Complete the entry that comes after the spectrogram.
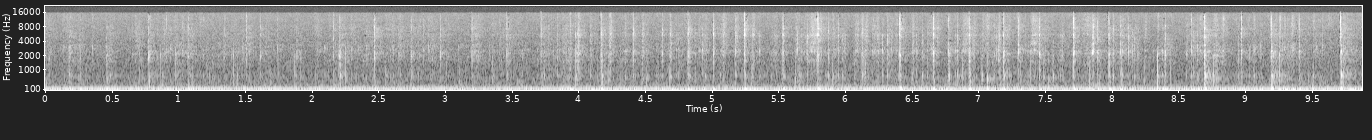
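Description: A medium, hollow, apparently empty green plastic cup is held in the hands and tapped and scratched with fingertips and nails. Quiet, rapid, dry clicks and light scratching patter over a steady low hum, with the taps growing sharper and more frequent in the second half.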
